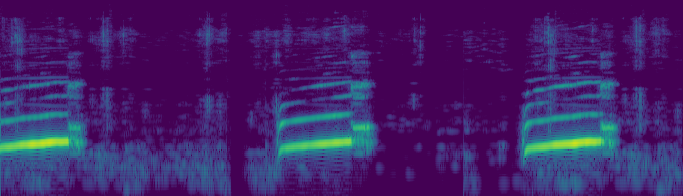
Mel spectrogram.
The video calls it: OWLET SOUND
